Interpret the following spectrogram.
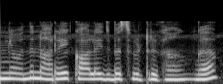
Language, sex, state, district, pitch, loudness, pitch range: Tamil, female, Tamil Nadu, Kanyakumari, 250 Hz, -12 LUFS, 235-265 Hz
